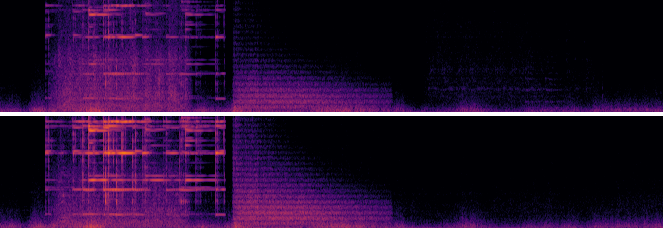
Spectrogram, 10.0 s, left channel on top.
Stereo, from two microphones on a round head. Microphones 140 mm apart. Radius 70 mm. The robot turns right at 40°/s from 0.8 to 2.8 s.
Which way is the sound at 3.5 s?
70° right (ahead or behind).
